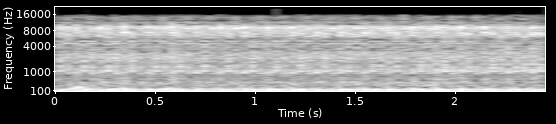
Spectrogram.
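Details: Hyundai Xcent diesel with Delphi injection, low fuel pressure: idle with a hard, rapid knock and uneven misfiring pulses. An injector was showing excessive return flow.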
